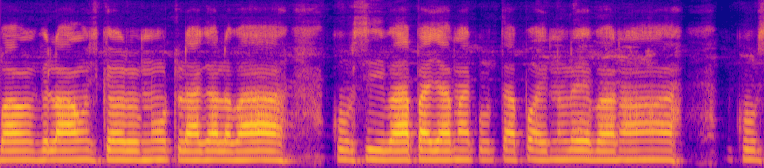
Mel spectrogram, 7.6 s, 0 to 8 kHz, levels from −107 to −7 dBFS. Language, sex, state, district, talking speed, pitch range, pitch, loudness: Hindi, male, Uttar Pradesh, Deoria, 110 wpm, 155-160 Hz, 160 Hz, -22 LUFS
